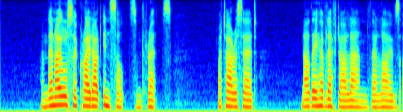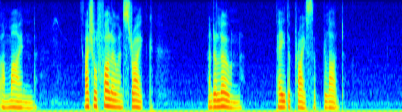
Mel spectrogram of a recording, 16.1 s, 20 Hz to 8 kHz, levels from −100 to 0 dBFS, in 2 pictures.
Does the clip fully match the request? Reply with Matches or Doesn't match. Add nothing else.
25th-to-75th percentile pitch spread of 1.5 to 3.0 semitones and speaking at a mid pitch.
Matches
